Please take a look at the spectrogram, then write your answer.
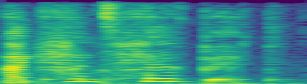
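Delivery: high, soft little-prince voice; embarrassed. Acted. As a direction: apologise in a small embarrassed child voice. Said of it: "quite embarrassed".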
